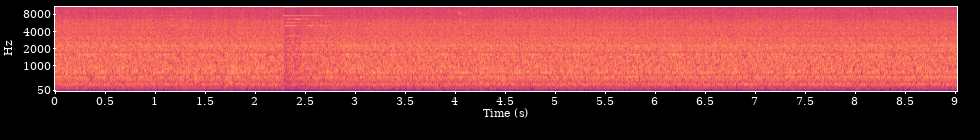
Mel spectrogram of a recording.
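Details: Suzuki G16B 16-valve (Geo Tracker) engine, 133,000 on the clock, after valve lash adjustment: steady even idle, no ticking or tapping, no stumble; valvetrain quiet and healthy.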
